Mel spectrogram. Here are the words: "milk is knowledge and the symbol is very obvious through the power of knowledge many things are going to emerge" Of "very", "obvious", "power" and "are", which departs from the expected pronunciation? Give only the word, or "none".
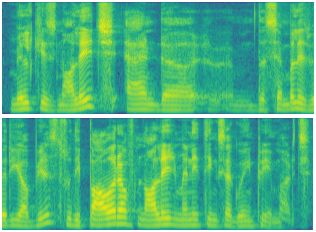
none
